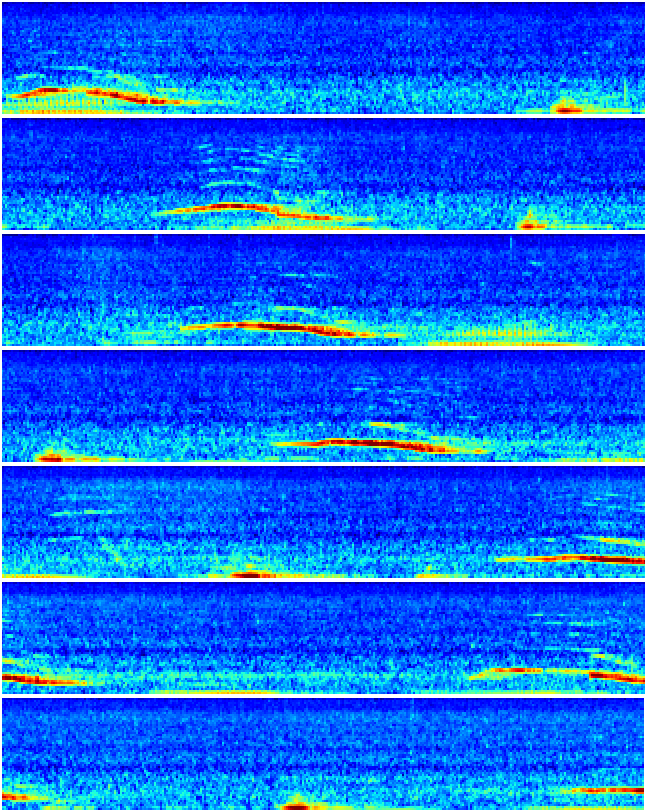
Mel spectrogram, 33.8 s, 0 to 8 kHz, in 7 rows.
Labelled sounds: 6.3	7.1	humpback whale, 1.2 to 3.4 kHz
11.6	12.0	humpback whale, 0.84 to 1.1 kHz
17.2	17.6	humpback whale, 0.84 to 1.1 kHz
19.6	20.1	humpback whale, 1.9 to 2.4 kHz
23.6	24.4	humpback whale, 0.78 to 3.8 kHz
28.3	28.9	humpback whale, 0.78 to 3.2 kHz

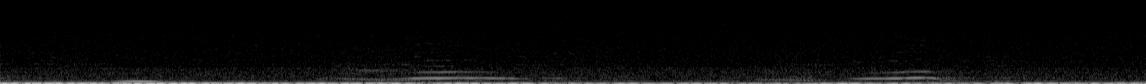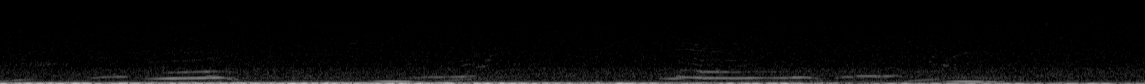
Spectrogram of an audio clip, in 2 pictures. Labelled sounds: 4.3	4.5	humpback whale, 1.1 to 1.2 kHz

